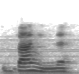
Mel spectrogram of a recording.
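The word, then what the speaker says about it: vagn: and then in Swedish we just call them Vang was that um that word v is spelled uh simple V the W okay v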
